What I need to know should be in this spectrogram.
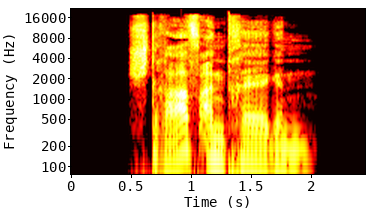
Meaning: dative plural of Strafantrag
- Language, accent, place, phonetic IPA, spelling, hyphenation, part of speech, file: German, Germany, Berlin, [ˈʃtʁaːfʔanˌtʁɛːɡn̩], Strafanträgen, Straf‧an‧trä‧gen, noun, De-Strafanträgen.ogg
